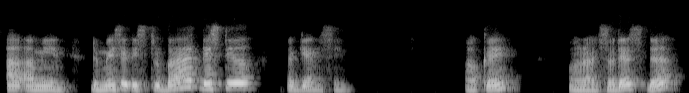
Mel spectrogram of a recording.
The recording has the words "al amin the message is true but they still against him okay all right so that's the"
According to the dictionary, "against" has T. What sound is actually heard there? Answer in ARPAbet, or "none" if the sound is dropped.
none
